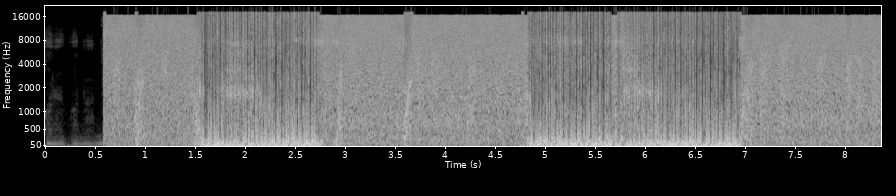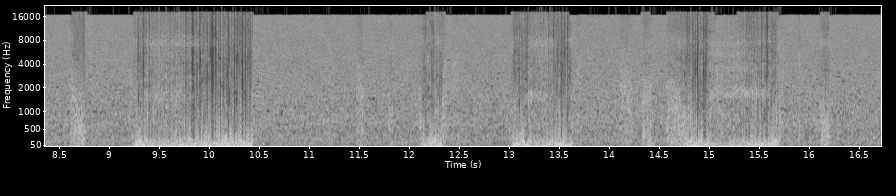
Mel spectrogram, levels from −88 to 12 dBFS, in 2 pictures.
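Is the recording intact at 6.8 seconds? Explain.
No. From 0.59 s through the end of the clip, the speech has samples built from the wrong bytes: each value is assembled with misplaced or swapped bytes, so the rapidly changing low bits dominate. At 6.8 s this sounds as loud, harsh broadband noise.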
